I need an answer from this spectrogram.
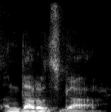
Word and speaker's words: Andarzgar: The name, the pronunciation is Andarzgar.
